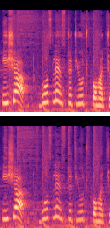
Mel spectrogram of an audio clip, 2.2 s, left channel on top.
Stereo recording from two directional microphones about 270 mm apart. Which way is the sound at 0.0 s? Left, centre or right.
Centre.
